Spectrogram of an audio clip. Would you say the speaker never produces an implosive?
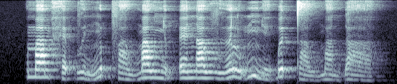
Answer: no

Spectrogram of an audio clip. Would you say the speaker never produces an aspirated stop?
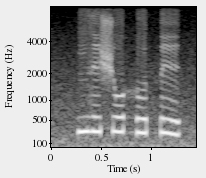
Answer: yes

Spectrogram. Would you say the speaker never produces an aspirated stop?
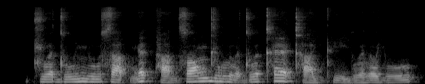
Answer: no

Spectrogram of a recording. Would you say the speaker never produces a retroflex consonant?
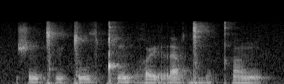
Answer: yes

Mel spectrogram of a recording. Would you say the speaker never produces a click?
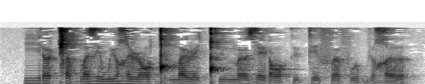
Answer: no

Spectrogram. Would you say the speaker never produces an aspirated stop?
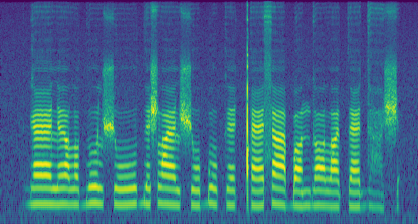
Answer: yes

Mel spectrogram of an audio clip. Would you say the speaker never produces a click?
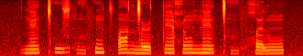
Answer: no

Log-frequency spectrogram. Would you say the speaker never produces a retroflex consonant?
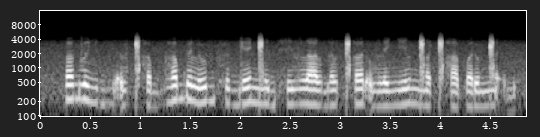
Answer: yes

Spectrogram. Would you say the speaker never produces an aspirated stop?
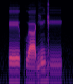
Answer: yes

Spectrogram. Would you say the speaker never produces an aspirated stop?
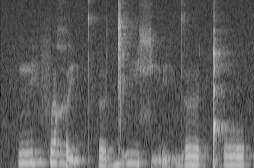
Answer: no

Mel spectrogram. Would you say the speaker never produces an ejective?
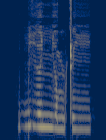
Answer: yes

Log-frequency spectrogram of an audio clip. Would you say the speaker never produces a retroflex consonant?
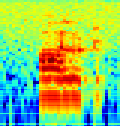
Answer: no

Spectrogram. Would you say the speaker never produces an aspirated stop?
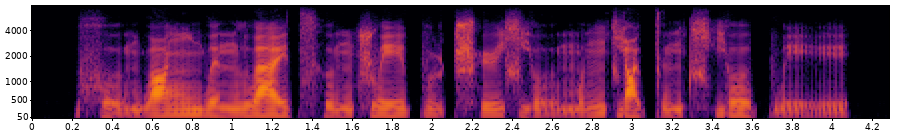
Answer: no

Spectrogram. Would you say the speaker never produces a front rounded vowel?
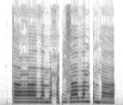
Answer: yes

